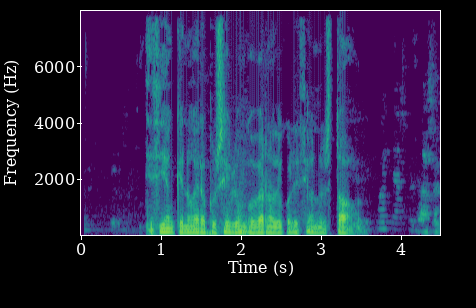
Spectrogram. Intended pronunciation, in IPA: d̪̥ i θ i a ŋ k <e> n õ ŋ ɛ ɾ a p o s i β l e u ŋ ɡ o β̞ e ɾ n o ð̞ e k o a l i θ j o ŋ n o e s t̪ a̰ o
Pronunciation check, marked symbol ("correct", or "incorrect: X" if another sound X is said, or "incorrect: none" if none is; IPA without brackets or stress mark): correct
